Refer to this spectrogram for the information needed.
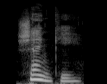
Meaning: no one, nobody, none
- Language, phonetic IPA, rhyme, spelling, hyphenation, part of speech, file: Hungarian, [ˈʃɛŋki], -ki, senki, sen‧ki, pronoun, Hu-senki.ogg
